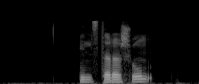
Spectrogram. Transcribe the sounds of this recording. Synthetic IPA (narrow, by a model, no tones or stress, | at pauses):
ɪnst̪ɑlɑʃuːn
